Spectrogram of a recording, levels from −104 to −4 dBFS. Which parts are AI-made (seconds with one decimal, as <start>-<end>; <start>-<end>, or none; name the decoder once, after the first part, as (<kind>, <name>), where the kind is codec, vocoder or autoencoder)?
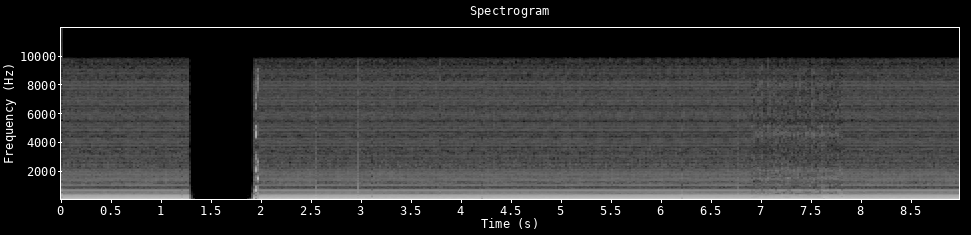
6.9-7.8 (codec, SNAC)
